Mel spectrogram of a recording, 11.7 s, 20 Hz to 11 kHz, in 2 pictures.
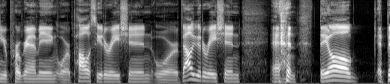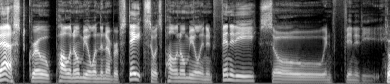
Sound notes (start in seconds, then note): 3.8 laugh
